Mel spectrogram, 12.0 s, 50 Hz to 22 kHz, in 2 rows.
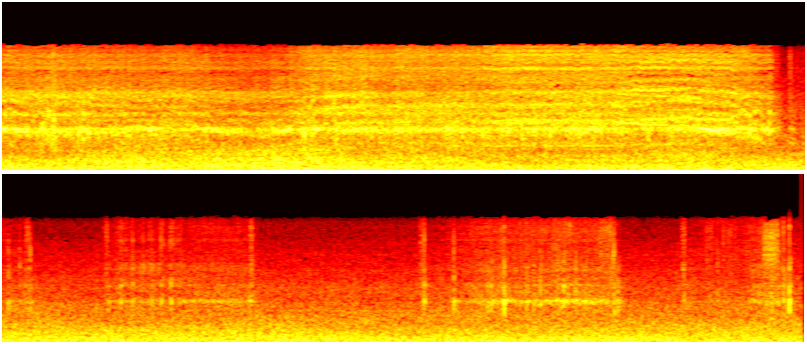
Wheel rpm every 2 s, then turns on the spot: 100, 150, 120, 10, 10, 20.
6-10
